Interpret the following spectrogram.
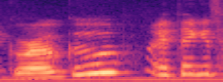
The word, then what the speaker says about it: Grogu: how cute i never say his name right grogu i think is how you pronounce his name everybody calls him baby yoda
